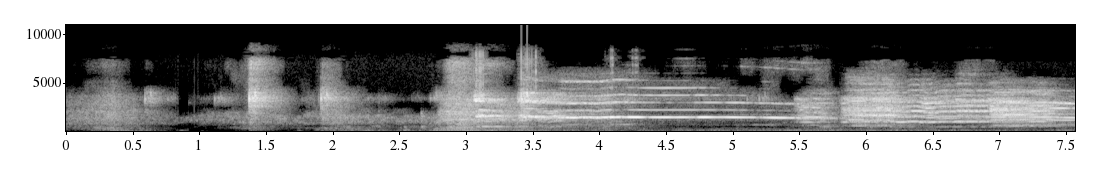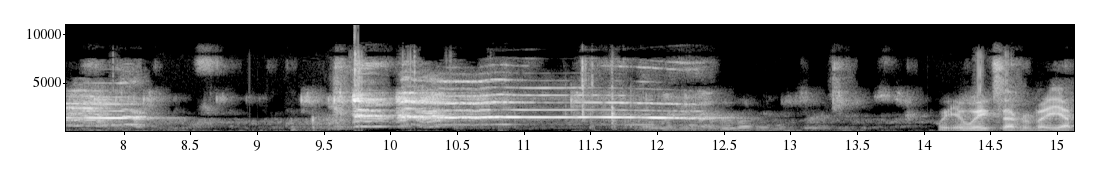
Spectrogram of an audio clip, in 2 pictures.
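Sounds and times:
speech: 0.2s - 0.7s, 14.4s - 15.1s
softer clucking sounds: 0.6s - 14.1s
rooster crowing: 3.0s - 8.5s, 9.7s - 12.6s.

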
